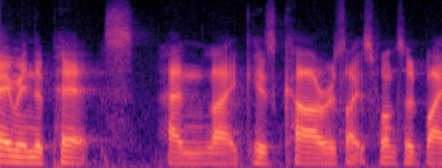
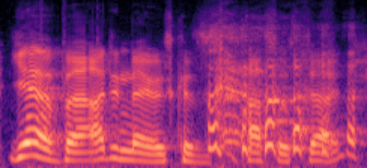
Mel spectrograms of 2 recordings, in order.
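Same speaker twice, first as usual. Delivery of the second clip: laughing; 6 semitones higher, 4 dB louder than usual. Real, not acted. Laughing at own mistake.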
